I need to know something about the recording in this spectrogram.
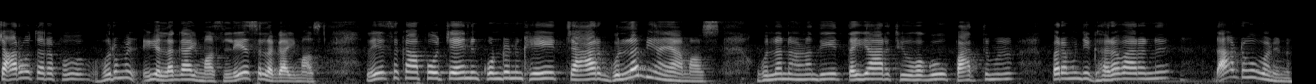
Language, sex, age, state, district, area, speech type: Sindhi, female, 60+, Madhya Pradesh, Katni, urban, spontaneous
